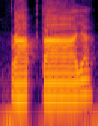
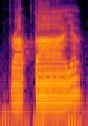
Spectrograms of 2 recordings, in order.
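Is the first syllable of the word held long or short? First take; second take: long; long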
